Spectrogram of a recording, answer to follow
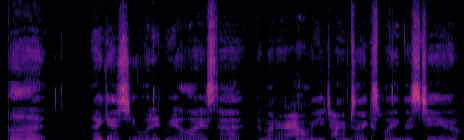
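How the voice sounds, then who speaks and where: A man playing a possessive, grudgingly caring non-human captor in an intimate ASMR roleplay, gravelly and often slipping into a whisper, muttering haltingly and condescendingly, with noise behind him. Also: low-pitched, animated, full character voice. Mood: smug, threatening. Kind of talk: ASMR roleplay, intimate second-person acting. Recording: noticeable background hiss or hum.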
